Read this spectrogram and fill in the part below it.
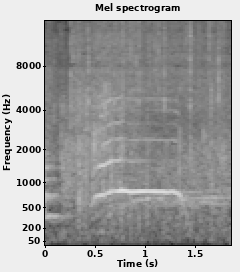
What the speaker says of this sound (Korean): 우리 모두 손 함께 서로를 위해 박수 한 번 쳐볼까요?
